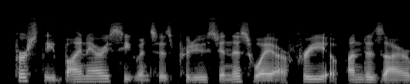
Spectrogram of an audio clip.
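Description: From the first moment to the last, this speech has overdone noise removal running the whole way through. A noise reducer was pushed far too hard, so any frequency band sitting near its idea of the noise floor got pulled right down or shut off, and the softer parts of the voice got caught in that too. What's left is a lowered background full of little twinkling specks.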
